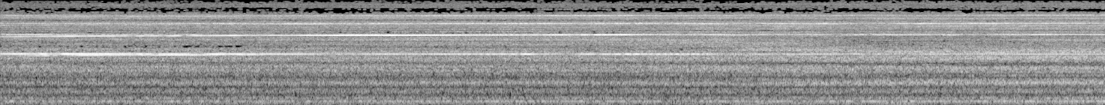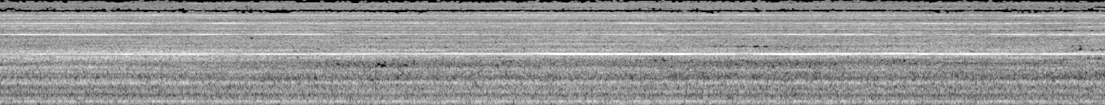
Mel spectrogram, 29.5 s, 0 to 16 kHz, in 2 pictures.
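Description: The twin Turbomeca Marboré turbojets of a Morane-Saulnier MS.760 Paris running, heard from inside the cockpit: a steady high-pitched whine over a constant rushing noise.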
